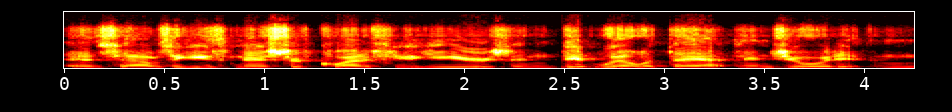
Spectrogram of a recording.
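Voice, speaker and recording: This man talks at a fairly quick pace in a Southern US accent. His tone is bright and sharp, and his intonation stays fairly even. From US South, north Alabama (Decatur). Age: 60s. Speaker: former minister, house flipper. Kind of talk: casual interview conversation.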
